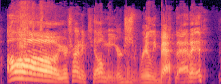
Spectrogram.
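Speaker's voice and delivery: very loud, high mocking tone. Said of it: "He was mocking him the whole time".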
